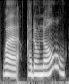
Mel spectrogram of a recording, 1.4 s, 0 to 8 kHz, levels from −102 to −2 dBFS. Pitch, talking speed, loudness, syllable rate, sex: 270 Hz, 175 wpm, -14 LUFS, 3.7 syllables/s, female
